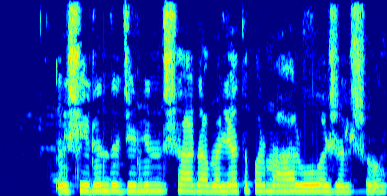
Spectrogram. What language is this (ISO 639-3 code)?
pus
